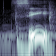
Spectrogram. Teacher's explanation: Think about the long e sound, like in C. Your lips stretch wide, almost like you're smiling.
